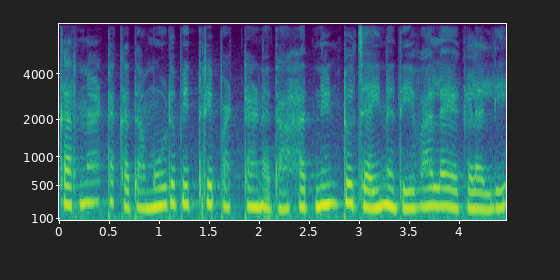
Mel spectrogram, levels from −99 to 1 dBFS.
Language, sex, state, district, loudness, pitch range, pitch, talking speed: Kannada, female, Karnataka, Dakshina Kannada, -14 LUFS, 210-250 Hz, 225 Hz, 80 wpm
